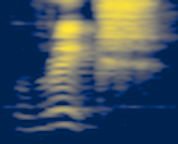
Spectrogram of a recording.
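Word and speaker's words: वृक्ष: For example, v plus re, vri, ka, sh, ksha. Vriksh.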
